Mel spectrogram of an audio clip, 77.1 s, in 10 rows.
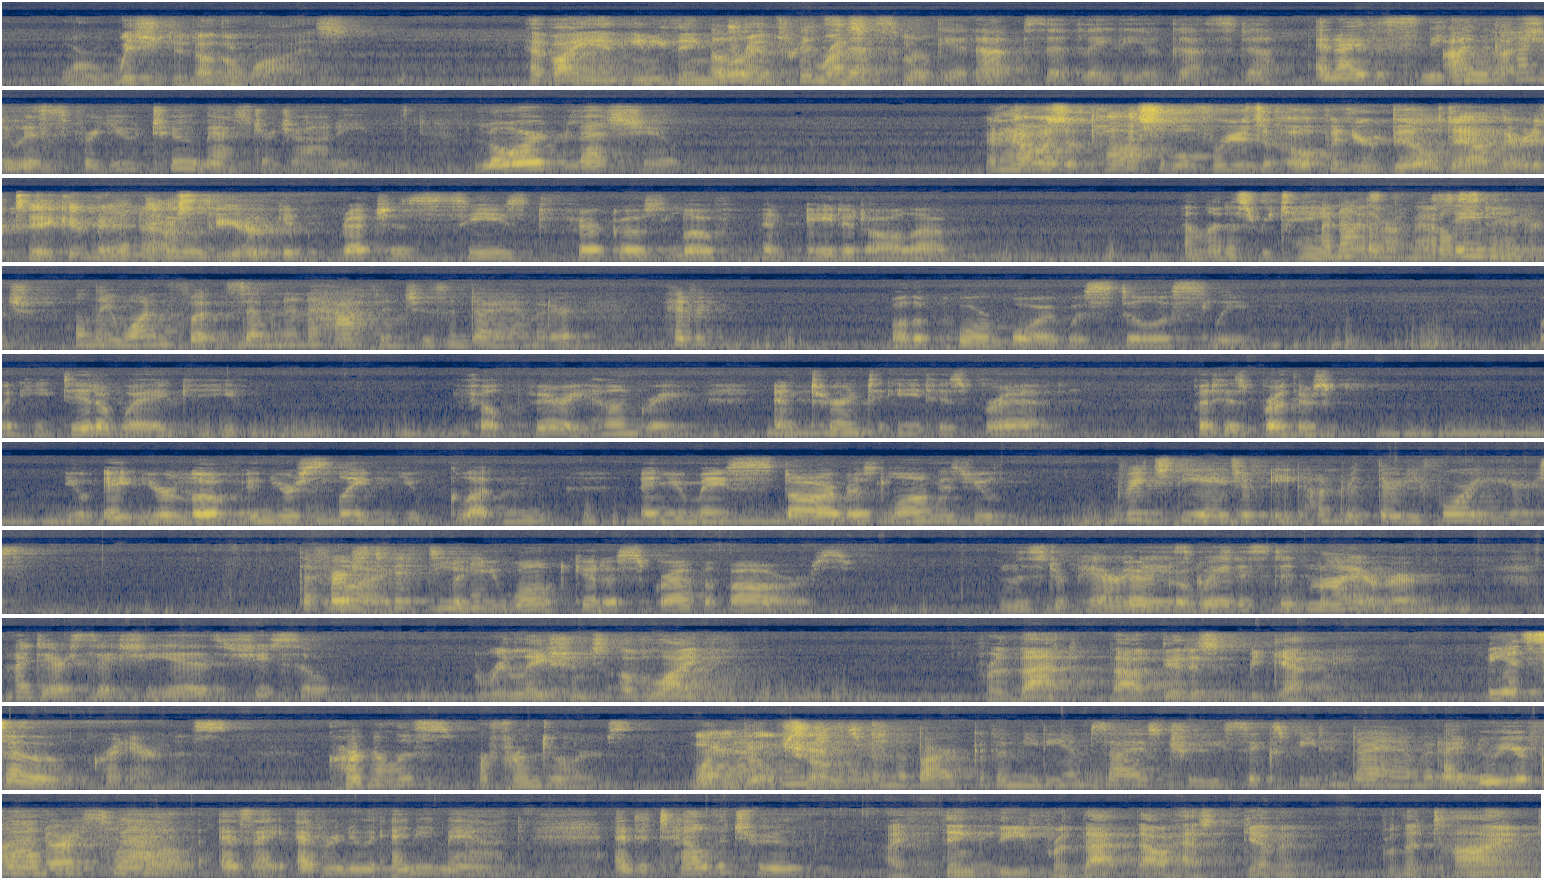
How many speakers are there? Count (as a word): seven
